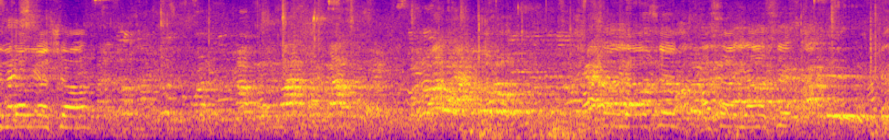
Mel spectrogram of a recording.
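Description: Spectators shout and call out in a large echoing hall.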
